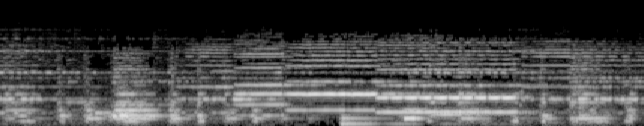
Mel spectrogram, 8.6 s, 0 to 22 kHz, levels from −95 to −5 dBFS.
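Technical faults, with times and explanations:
Throughout, noise suppressor applied to music or sounds: the level breathes and pumps, with sustained parts and decaying tails sinking while sharper onsets stay fairly intact, so the sound thins and flutters from moment to moment. A speech-oriented suppressor is treating steady, tonal and ambient content as background noise and pulling it down, with the amount of reduction swinging by roughly 10 dB as it changes its mind about what counts as noise.
0.13–1.17 s, 2.12–2.66 s, 6.92–7.68 s and 8.15–8.35 s, sound cut by the noise suppressor: in these stretches the sound drops away noticeably, by about 14 dB at its deepest in the first, about 9 dB in the second and third, and about 10 dB in the last, and held or fading material loses body or gets its decay clipped short. Here the suppressor classed the sound as noise and attenuated it harder than elsewhere.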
